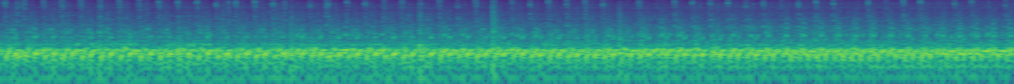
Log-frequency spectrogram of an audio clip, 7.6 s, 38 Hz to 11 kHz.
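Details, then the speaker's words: 1979 GMC Heavy-Half with a scrapped 350 small-block V8 with new heads, coolant system not yet hooked up; a steady, even idle with a smooth, regular beat and no misses or knocks; normal idle. "So, all right. She's a runner again. That's pretty good. Throwaway engine off Iceman's trailer."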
